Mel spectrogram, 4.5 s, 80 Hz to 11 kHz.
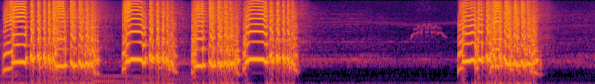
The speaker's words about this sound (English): Sandhill cranes announce spring has arrived with their resonant trumpeting in the sky and loud unison calls on the ground. The arrival of Homer's most charismatic and iconic bird, the lesser sandhill crane, happens on average April 12th.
